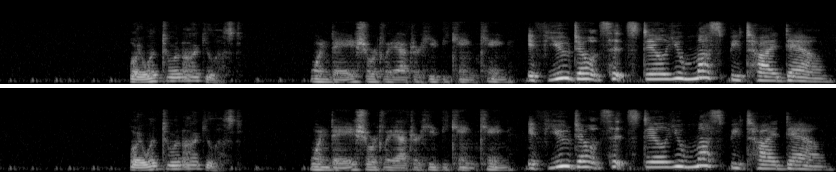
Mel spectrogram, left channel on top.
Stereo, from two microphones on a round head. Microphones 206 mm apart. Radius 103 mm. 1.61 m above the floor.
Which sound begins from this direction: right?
A man speaking, at 3.1 s.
